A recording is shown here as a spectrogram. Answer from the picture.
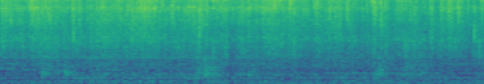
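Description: Vermicelli-and-egg batter sizzling steadily in oil on a hot tawa as it fries.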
